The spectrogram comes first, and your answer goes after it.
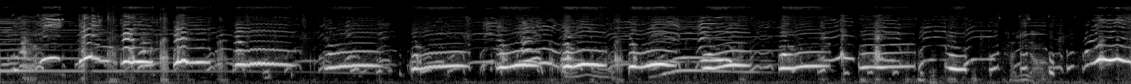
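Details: Several puppies howling together for the first time, overlapping wavering howls sliding up and down, joined by yips and whimpers in a dense, continuous chorus with brief pauses.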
